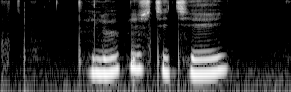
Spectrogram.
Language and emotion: Russian, sad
